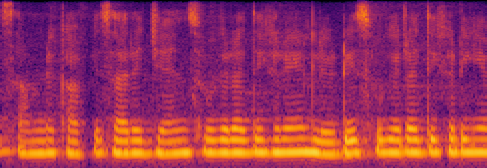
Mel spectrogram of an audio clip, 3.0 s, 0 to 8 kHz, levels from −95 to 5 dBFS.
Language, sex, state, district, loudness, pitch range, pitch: Hindi, female, Uttar Pradesh, Shamli, -14 LUFS, 180-190 Hz, 185 Hz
